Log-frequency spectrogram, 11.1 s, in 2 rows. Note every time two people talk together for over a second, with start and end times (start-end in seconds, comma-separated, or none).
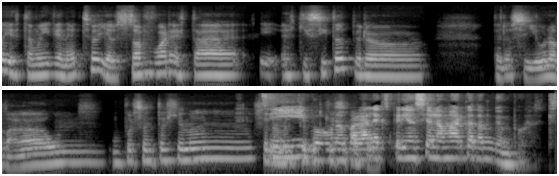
8.1-9.4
